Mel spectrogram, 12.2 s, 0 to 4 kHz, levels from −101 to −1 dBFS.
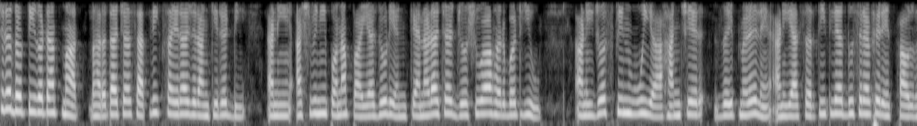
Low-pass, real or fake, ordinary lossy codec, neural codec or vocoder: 3.6 kHz; fake; none; codec, 16 kHz, 4.8 kbps, FACodec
